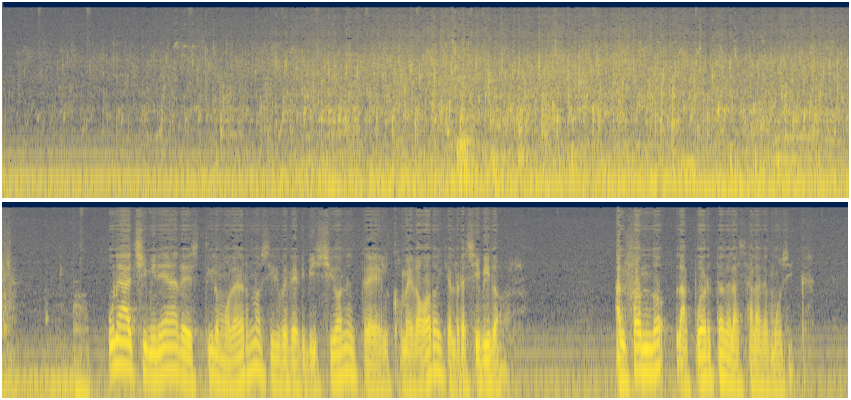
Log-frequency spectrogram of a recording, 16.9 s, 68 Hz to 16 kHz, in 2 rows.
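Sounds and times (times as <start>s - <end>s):
running water from a public fountain: 0.0s - 8.6s
constant low hum: 0.0s - 15.1s
speech: 9.6s - 13.6s, 14.6s - 16.9s.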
